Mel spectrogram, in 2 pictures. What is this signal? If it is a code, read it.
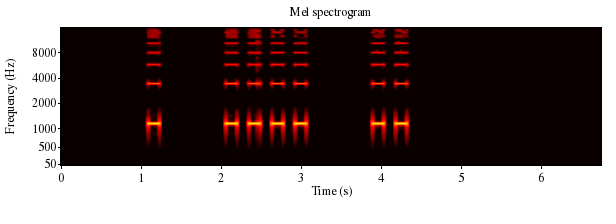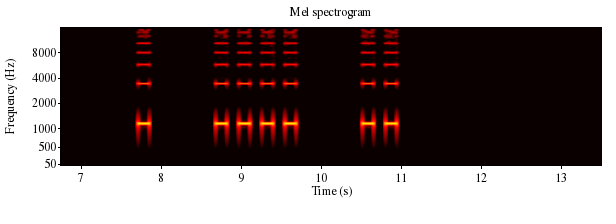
Beep code, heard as beeps from a small speaker, played twice, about 1150 Hz. 1-4-2. In Phoenix BIOS tables: parity failure in the first 64 KB of memory.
